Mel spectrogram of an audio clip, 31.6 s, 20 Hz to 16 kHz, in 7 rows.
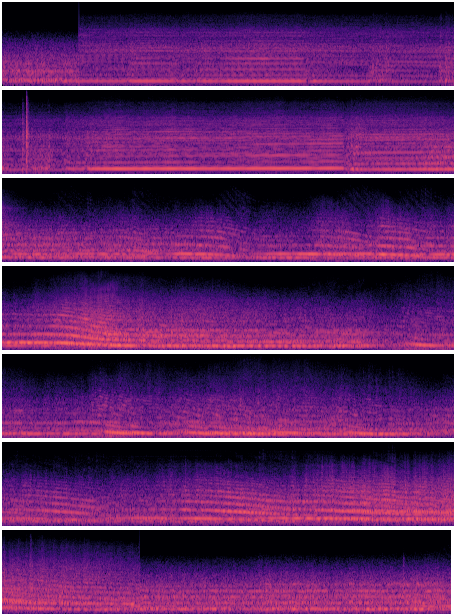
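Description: IndyCar 2.2-litre twin-turbo V6 engines at racing speed: first one engine heard from its own car holding a steady high note for several seconds, then a pack of cars going past one after another, each engine note falling in pitch as it passes.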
